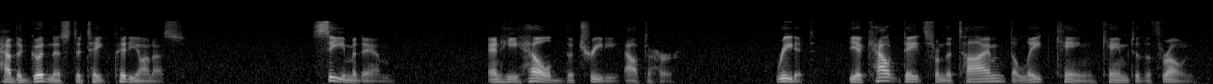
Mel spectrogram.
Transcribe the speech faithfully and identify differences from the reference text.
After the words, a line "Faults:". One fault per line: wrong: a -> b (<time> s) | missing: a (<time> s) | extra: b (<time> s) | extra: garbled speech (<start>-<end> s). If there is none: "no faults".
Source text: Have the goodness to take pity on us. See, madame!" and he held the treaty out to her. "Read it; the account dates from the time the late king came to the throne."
Have the goodness to take pity on us. See, madame!" and he held the treaty out to her. "Read it; the account dates from the time the late king came to the throne."
Faults:
no faults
